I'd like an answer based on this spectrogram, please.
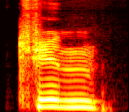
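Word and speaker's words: Qin: Now, I've also played Fantasy Craft, Ironclaw, Marvel Heroic Roleplay, Chin, spelled with a Q, Savage Worlds, Shadowrun, Unknown Armies, Wild Talents, and other games, sometimes for a session or 2, sometimes for extended runs.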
